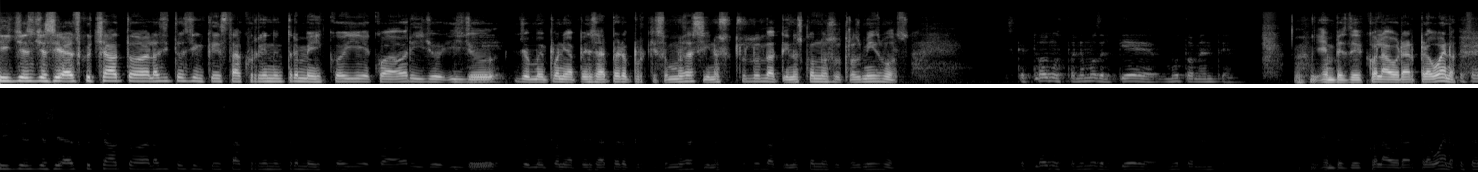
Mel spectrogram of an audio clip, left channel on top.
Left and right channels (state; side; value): quieter; right; 39.4 dB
